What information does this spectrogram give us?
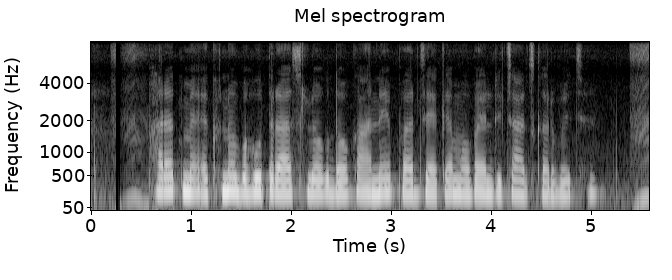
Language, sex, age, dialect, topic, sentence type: Maithili, female, 18-24, Eastern / Thethi, banking, statement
